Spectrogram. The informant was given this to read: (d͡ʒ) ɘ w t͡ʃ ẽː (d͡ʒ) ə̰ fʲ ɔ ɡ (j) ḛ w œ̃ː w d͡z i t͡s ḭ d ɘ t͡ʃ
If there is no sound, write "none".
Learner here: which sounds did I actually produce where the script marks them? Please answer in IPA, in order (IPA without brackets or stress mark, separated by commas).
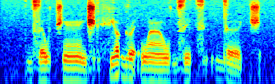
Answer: d͡z, d͡ʒ, ɹ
